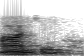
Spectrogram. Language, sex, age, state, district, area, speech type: Nepali, male, 18-30, West Bengal, Darjeeling, rural, conversation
